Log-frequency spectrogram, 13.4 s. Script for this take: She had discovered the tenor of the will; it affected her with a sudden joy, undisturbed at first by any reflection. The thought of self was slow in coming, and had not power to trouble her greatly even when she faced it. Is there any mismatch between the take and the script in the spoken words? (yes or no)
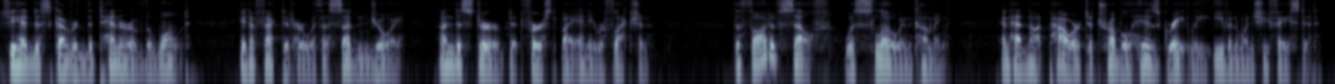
yes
